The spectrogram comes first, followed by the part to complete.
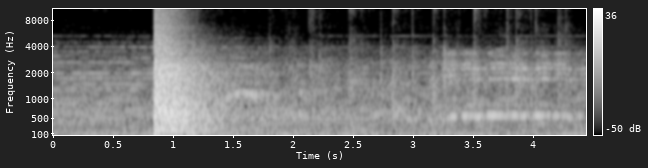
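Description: A single loud shot from a starter pistol firing the race start, about a second in, with a short echo dying away after it.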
